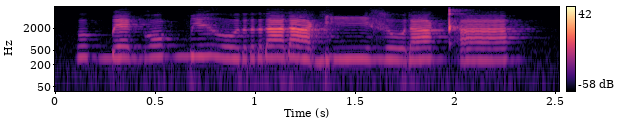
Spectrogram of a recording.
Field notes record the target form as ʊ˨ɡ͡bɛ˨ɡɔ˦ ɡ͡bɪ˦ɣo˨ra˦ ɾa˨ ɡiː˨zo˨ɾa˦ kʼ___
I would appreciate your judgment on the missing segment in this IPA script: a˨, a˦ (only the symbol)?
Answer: a˦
